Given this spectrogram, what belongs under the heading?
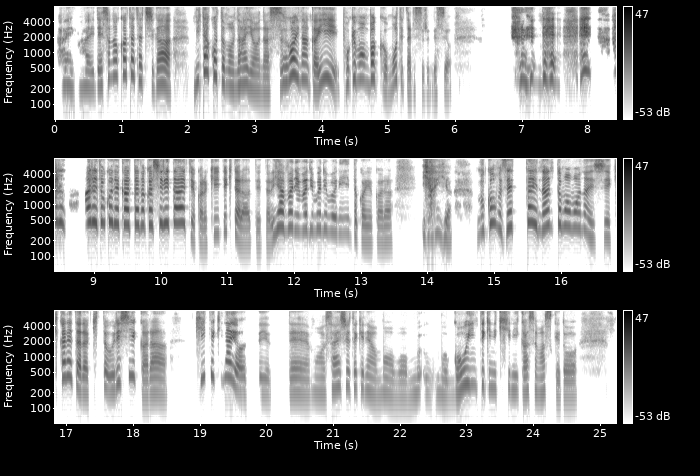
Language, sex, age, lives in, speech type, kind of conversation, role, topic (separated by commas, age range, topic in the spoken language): Japanese, female, 50-54, Japan, conversation, podcast, guest, 初対面で会話を切り出すとき、どんなふうに始めていますか？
